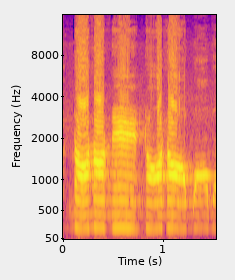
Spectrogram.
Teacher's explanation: नाक और मुख दोनों से बोले जाते हैं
